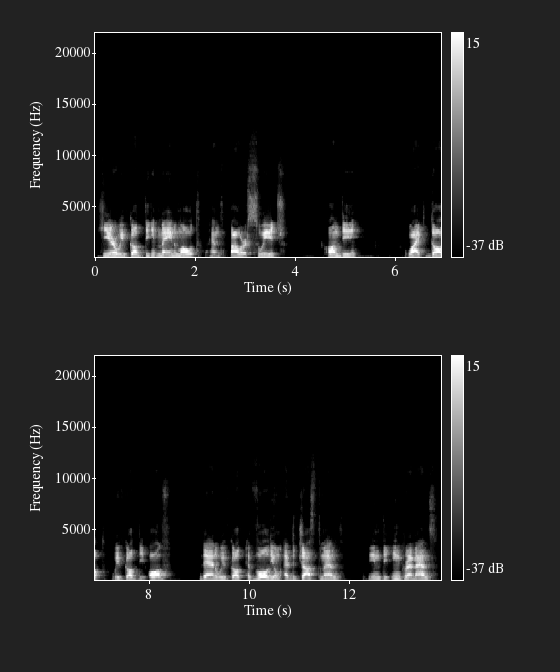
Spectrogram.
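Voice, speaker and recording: A man's voice: lowish voice, steady tone, slow pace, fairly bright tone. A man giving a methodical, step-by-step hands-on equipment tutorial in non-native English phrasing. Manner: methodical, instructional. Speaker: tutorial presenter. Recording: roomy, echoing sound.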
